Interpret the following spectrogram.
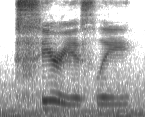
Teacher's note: Pronounce the O here with the relaxed vowel O, like the first vowel in about.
